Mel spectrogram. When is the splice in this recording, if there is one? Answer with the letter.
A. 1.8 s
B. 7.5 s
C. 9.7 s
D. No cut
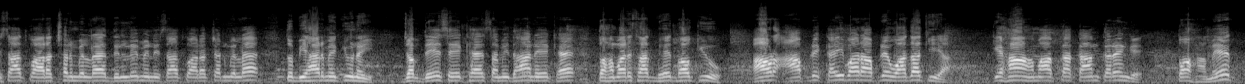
D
